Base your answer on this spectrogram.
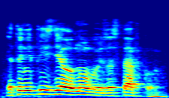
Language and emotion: Russian, neutral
